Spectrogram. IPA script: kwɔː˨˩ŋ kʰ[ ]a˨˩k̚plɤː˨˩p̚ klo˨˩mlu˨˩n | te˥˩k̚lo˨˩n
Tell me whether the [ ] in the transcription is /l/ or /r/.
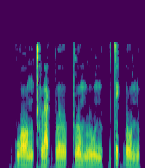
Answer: l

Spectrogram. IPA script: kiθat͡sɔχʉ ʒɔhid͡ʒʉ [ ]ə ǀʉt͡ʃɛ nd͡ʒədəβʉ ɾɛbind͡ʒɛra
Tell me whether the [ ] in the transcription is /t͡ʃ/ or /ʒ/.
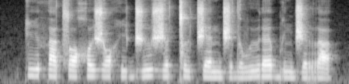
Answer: ʒ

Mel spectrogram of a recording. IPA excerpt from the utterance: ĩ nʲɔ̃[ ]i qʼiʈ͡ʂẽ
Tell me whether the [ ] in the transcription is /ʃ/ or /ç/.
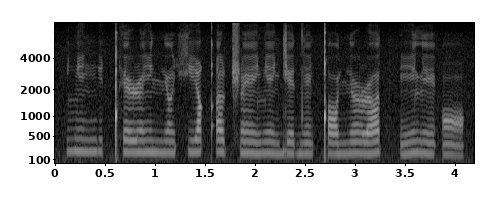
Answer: ç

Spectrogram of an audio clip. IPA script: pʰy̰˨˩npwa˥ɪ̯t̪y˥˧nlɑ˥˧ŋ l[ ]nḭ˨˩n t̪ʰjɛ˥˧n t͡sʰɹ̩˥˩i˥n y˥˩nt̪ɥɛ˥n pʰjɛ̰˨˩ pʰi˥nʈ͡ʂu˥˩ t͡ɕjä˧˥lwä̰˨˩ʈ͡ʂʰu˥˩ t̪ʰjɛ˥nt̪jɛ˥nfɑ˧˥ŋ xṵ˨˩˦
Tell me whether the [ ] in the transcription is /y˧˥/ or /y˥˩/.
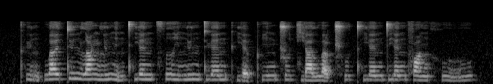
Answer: y˥˩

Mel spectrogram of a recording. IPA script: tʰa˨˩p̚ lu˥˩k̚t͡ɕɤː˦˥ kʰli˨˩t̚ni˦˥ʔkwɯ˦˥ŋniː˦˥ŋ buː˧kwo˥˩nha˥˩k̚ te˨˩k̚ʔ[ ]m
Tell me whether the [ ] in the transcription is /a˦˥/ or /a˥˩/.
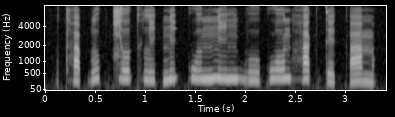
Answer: a˥˩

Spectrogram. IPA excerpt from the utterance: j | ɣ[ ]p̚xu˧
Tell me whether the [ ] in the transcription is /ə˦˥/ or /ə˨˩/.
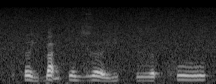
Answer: ə˨˩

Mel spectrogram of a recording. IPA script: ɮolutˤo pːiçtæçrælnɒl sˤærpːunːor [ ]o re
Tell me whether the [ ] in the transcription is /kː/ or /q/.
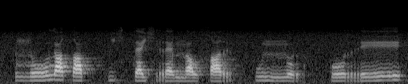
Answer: kː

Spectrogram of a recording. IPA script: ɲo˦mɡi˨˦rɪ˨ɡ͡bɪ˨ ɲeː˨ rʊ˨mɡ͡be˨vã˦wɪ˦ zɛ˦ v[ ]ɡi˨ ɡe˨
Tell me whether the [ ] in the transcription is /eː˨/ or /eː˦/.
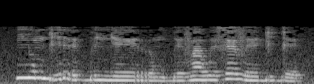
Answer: eː˨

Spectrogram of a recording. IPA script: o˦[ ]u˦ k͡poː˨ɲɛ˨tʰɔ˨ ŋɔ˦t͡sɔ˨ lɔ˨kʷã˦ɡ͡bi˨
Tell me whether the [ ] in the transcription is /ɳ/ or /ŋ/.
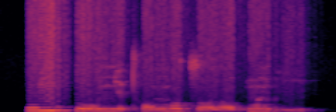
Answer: ŋ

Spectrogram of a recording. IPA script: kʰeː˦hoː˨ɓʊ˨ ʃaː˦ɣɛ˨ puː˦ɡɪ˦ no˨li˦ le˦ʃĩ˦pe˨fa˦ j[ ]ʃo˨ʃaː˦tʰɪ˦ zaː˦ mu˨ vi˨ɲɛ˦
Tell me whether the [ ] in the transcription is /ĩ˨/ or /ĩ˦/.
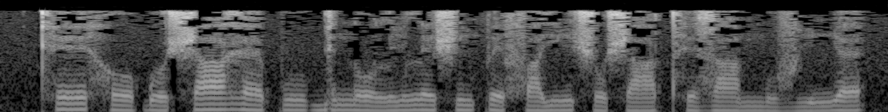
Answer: ĩ˦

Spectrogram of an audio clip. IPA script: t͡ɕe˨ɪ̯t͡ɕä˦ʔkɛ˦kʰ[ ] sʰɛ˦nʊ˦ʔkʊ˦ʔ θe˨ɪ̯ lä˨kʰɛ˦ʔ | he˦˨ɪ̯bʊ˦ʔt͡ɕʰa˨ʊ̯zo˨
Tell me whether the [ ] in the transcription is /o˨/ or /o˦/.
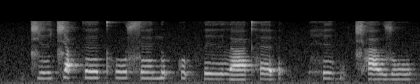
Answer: o˦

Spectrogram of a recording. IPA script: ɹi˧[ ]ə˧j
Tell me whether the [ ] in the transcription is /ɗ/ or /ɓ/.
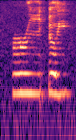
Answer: ɗ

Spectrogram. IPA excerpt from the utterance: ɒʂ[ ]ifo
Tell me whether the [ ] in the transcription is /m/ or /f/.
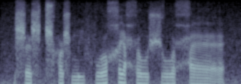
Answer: m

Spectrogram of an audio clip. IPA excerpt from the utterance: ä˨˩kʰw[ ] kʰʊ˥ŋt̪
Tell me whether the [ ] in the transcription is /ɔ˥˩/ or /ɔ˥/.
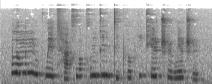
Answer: ɔ˥˩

